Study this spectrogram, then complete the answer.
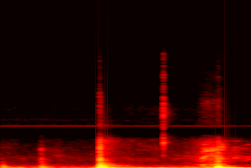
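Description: A seat back folds down and thumps into place.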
